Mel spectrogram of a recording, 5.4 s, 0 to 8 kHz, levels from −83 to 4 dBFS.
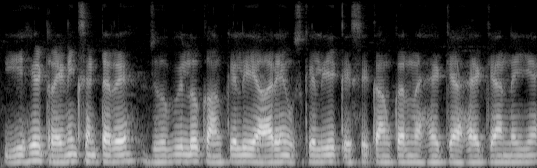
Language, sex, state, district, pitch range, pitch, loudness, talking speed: Hindi, male, Punjab, Pathankot, 115-125 Hz, 115 Hz, -15 LUFS, 270 wpm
